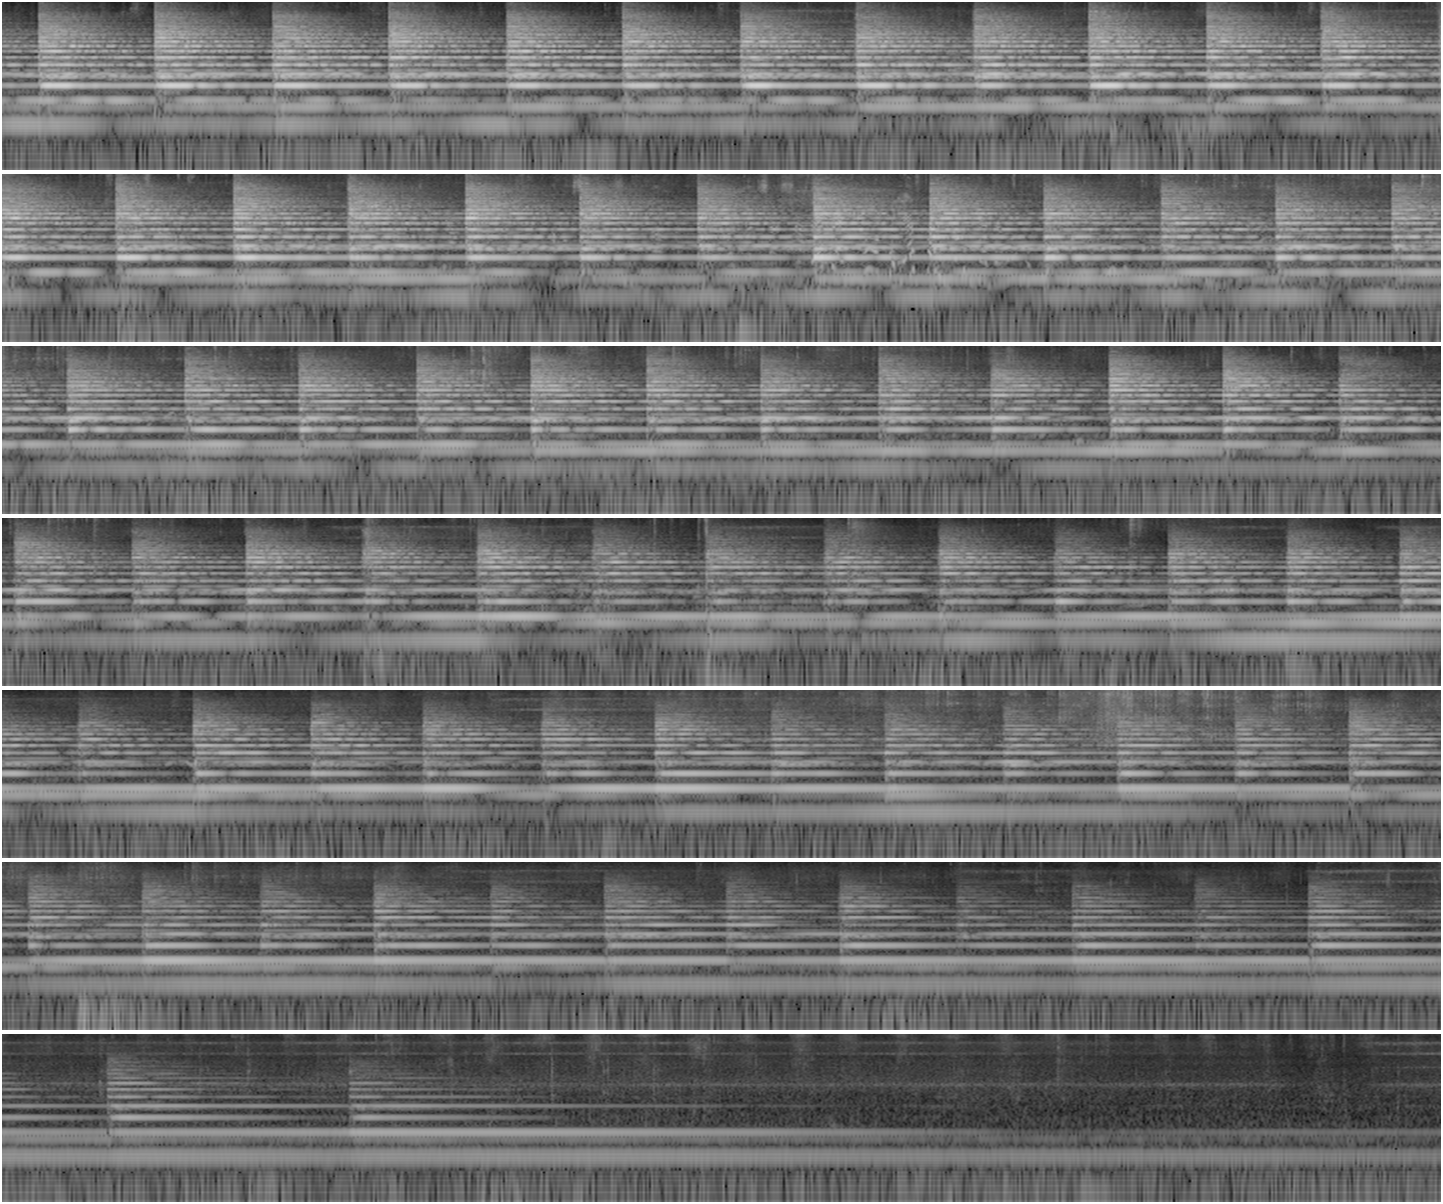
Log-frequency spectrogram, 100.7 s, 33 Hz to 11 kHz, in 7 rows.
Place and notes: Ciril-Metodov Trg, Ljubljana, Slowenien - bells of St. Nikolaja cathedral
bells of St.Nicholas cathedral at noon, in the narrow streets around the church
(Sony PCM D50, DPA4060)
